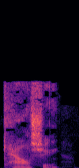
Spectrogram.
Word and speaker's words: Kalshi: It is the same story with prediction markets like Kalshi, pronounced K-A-L-Shi, which operate in a legal gray area because the Commodity Futures Trading Commission is too outdated to enforce actual rules.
